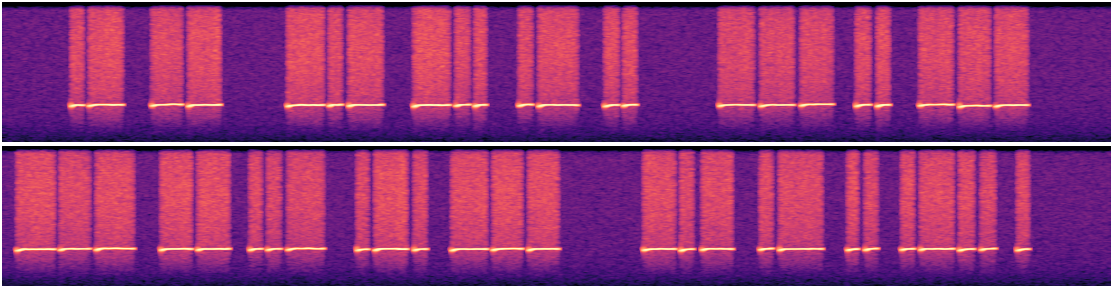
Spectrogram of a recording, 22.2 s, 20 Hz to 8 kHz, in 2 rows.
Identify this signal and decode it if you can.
Morse code (Hebrew alphabet), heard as a whistle, hand-sent with a straight key, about 13 wpm. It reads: אם כדאי היה המטרה כאילו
